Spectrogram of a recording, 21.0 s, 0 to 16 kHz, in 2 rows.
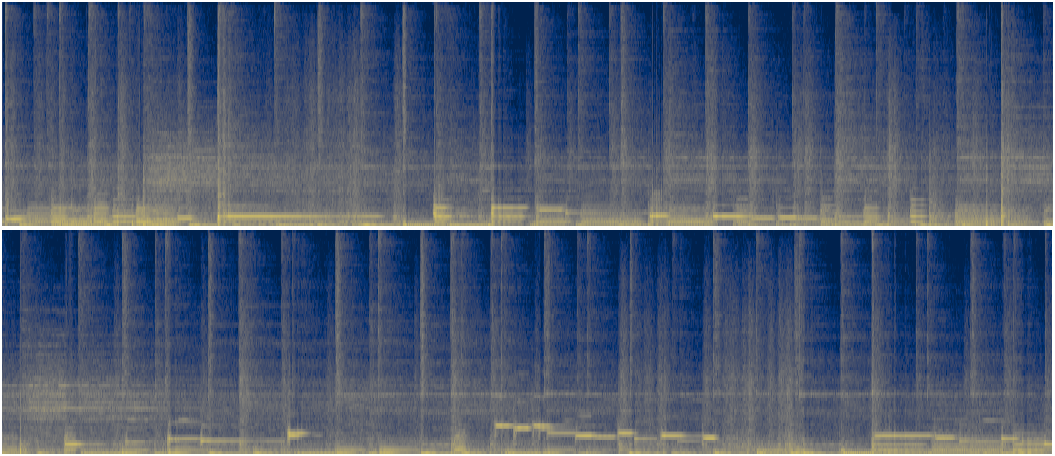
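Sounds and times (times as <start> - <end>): bass line: 0.0 - 21.0
drum kit with cymbals: 0.0 - 21.0
keyboard lines: 6.5 - 7.8.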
